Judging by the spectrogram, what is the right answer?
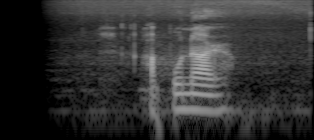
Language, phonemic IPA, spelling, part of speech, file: Assamese, /ɑ.pʊ.nɑɹ/, আপোনাৰ, pronoun, As-আপোনাৰ.ogg
- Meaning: 1. genitive of আপুনি (apuni), your 2. genitive of আপুনি (apuni), own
